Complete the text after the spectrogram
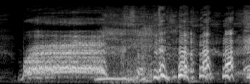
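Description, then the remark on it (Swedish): A person lets out a loud, drawn-out bellow lasting nearly a second, imitating a mooing cow, then goes straight into quick talking. “Så här råmande kor.”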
